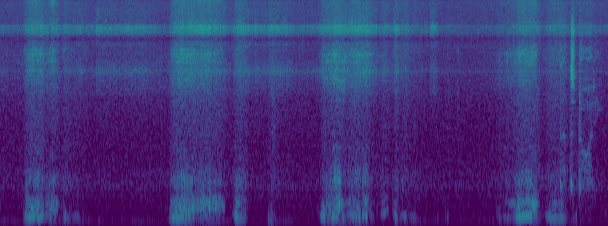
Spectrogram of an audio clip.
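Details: Dog named Dottie, resting indoors while recovering from a serious coyote attack after getting off her cable, snoring in low rumbling breaths, four long snores spaced about three seconds apart, small room quiet.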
